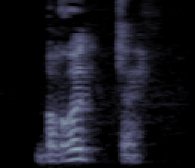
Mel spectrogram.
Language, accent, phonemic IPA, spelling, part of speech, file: French, Canada, /bʁut/, broutes, verb, LL-Q150 (fra)-broutes.wav
- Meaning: second-person singular present indicative/subjunctive of brouter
